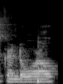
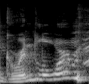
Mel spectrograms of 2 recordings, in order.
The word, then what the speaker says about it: Grindelwald: Did you say Grindelworm? – It was a little bit more like Grindelwur, because there was no consonant after what that L became an R when I was saying it.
